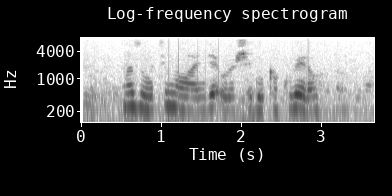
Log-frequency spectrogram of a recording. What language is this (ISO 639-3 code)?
kin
